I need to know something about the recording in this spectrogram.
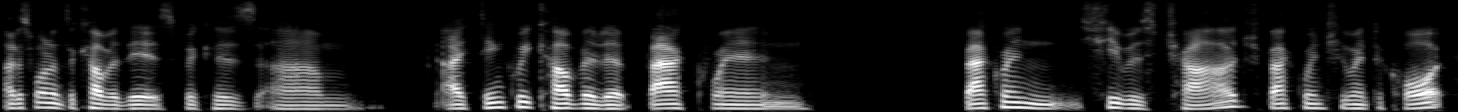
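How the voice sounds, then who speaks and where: A man talks over a true crime case to his livestream audience in a low, gravelly, crackly voice. He speaks haltingly, with plenty of "uh" and restarts. The sound is close and dry, with no room around it. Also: steady tone, no room sound. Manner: halting, many fillers and restarts. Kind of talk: casual livestream commentary, reading chat.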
